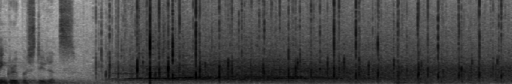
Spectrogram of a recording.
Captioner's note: crowd clapping; crowd cheering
